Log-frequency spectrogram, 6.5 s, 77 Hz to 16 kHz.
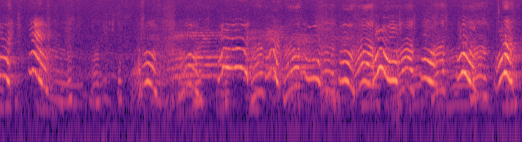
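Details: White Swiss Shepherd pups from a breeder's litter born on 11 August, crowding together in a chorus of curved, whistly whimpers that swell and fade, rising pitch arcs repeated about twice a second.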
